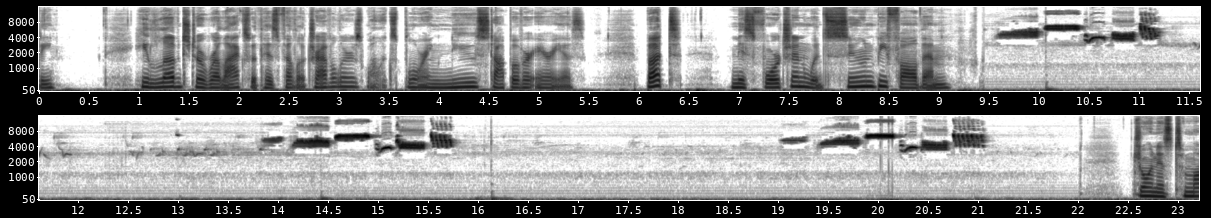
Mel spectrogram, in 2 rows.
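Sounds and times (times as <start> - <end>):
speech: 0.0 - 0.2, 1.0 - 5.5, 6.1 - 9.2, 22.6 - 23.2
faint low rumble: 0.0 - 23.2
bird singing high-pitched chirping phrases: 9.5 - 22.2.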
